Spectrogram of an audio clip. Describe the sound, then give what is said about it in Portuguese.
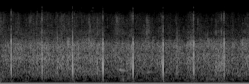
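An audience applauding the women disciplers of the headquarters audience: a dense, steady wash of many hands clapping, with a few sharper claps standing out at an uneven rhythm, and no voices over it. “Vamos dar uma salva de palmas para todas as nossas discipuladoras.”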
